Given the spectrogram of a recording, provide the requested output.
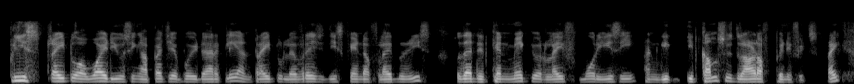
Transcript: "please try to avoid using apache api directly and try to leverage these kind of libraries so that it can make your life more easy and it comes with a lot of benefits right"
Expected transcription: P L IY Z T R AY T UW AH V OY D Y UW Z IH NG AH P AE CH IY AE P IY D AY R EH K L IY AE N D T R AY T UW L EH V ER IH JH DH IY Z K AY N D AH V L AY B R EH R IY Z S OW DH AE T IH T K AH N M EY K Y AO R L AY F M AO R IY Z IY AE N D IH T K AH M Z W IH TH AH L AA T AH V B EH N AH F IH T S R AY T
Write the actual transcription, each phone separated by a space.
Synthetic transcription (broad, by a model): P L IY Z T R AY T UW AH V OY D Y UW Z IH NG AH P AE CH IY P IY D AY R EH K L IY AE N D T R AY T UW L EH V ER IH JH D IY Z K AY N D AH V L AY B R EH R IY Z S OW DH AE T IH T K AH N M EY K Y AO R L AY F M AO R IY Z IY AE N D IH T K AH M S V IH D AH L AA T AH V B EH N AH F IH T S R AY T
